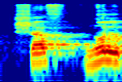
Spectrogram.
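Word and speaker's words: شثن: Kemudian syas ya, bacanya agak sulit nih, shin sama sa ya. Syas nul kafaini wal qadamaini ya, kedua telapak tangan dan kaki beliau tebal.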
